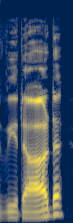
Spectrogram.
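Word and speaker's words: Virāṭ: it has another name, which is Virad. You may have heard that. It's spelled V-I-R-A-T, and the T has a little dot underneath if you want to be really particular about it.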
